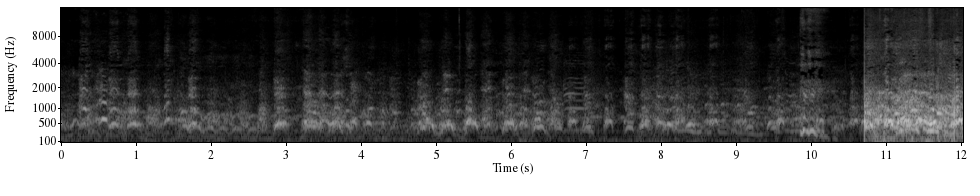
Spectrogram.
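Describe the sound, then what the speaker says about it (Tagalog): Several dogs inside a kennel at a church member's house bark and yip in quick, overlapping bursts at close range, with whimpers mixed in, before a loud burst of rough noise at the end. "Dito meron pang isang kulungan ng mga aso."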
